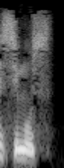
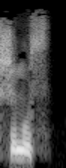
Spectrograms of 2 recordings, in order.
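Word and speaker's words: Seamus: На Поттер-Вики действительно написано Симус. Но тут есть маленький нюанс. Мальчик-ирландец. А согласно ирландской транскрипции имя произносится как Шимус.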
